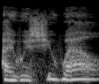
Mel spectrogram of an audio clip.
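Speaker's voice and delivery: put-on whisper. Retelling a courtroom exit to the other party: imitating Gwyneth Paltrow whispering. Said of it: "leans over to him and whispers".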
